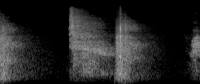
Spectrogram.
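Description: Repeated ballet squat jumps on a hard studio floor: a sharp landing thud about every 1.2 s, with one near the start and another about a second in. Each thud comes at the end of a half-second rush of noise, and the next rush begins near the end.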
